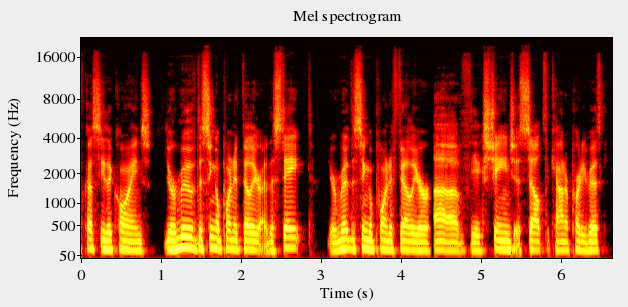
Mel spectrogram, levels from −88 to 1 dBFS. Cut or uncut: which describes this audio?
cut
